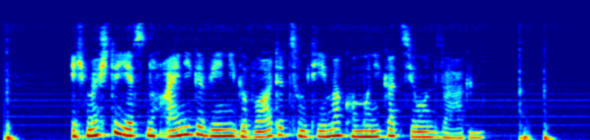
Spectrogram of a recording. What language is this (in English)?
German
